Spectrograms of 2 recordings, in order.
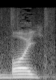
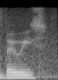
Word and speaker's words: buoy: or a boy depending on how you pronounce it where you're from. Where I live, we call them boys, but I know in some parts of the world you call them buoys, zombie be clear as well, guys.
